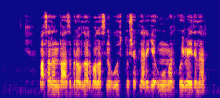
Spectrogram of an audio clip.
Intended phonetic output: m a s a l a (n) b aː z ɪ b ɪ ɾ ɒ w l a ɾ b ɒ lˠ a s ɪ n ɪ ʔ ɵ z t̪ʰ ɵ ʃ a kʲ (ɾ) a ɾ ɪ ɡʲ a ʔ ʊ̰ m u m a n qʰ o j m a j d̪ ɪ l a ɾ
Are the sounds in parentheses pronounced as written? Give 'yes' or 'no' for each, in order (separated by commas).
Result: yes, no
